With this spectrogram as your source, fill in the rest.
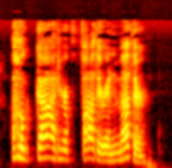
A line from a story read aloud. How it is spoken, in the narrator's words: Captain Wentworth exclaimed in the bitterest agony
